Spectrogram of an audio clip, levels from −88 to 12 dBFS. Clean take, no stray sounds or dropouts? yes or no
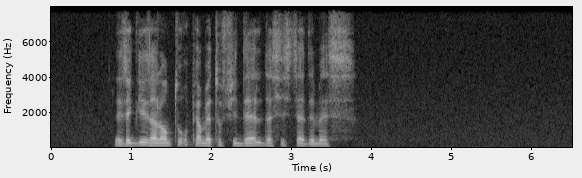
yes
